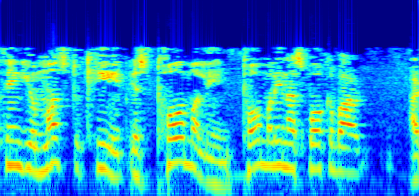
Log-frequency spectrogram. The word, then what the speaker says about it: tourmaline: T-O-U-R, like tour, like you're going on a tour. M-A-L-I-N-E, tourmaline.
